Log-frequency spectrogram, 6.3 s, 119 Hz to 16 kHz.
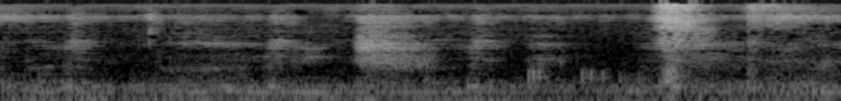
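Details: Woman who tested positive for COVID-19 in April, with lingering symptoms: sudden, noisy involuntary inhaled gasps, preceded by chest pain and brief shortness of breath, resembling a gag or yawn, over steady low background rumble; involuntary gasping.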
